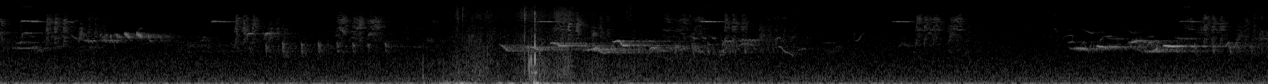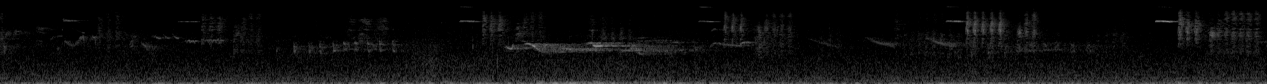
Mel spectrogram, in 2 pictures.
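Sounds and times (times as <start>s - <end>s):
Eurasian blackbird singing fluty whistled phrases: 0.0s - 9.7s, 10.5s - 25.3s.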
